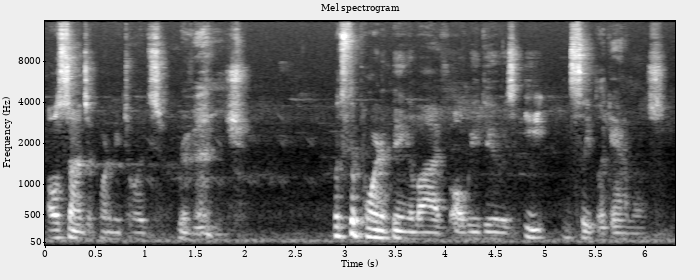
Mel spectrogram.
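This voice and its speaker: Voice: medium pitch, moderate pace, close to an everyday voice. An actor playing a flippant, sardonic, brooding young prince in a satirical modern-language audio play. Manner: flippant, mocking, theatrical. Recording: roomy echo, faint music behind.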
